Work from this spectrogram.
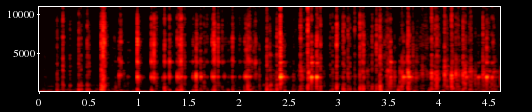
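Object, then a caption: Plastic tumbler with lid and straw. A clear plastic tumbler with a blue lid and straw is held in the hands and tapped quickly with the fingertips on its bottom, lid and sides. The result is a rapid, uneven stream of short, bright plastic clicks and taps with a faint hollow ring around 1.9 kHz.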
